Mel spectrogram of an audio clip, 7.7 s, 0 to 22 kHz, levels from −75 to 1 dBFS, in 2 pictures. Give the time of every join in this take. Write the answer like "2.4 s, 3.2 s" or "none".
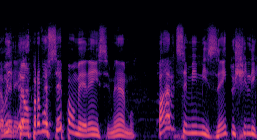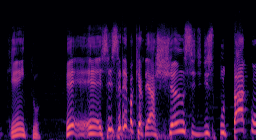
6.0 s

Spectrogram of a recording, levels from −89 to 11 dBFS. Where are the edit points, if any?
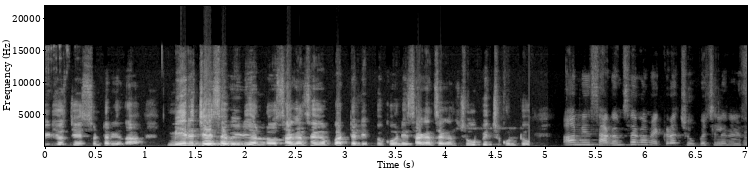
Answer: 5.0 s

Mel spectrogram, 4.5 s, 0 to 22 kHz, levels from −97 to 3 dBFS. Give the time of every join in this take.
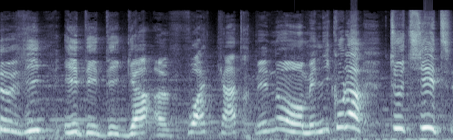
2.6 s

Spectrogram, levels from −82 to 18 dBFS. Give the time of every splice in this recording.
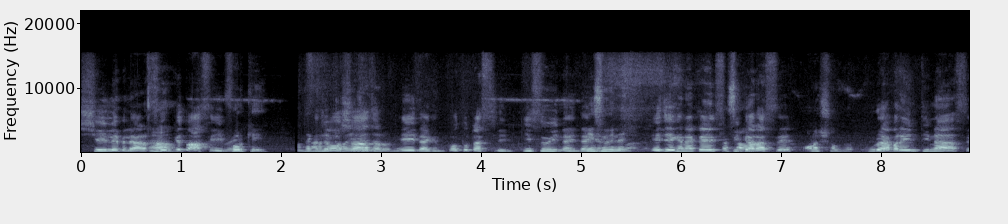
2.1 s

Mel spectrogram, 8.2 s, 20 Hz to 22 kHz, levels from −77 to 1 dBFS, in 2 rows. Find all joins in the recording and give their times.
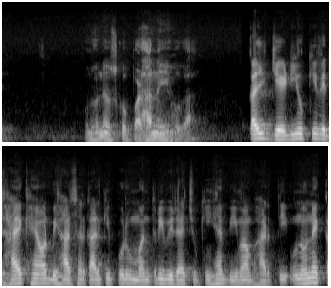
2.9 s

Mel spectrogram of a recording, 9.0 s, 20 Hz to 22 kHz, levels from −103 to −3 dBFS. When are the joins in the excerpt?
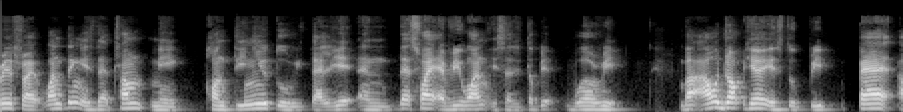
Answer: none

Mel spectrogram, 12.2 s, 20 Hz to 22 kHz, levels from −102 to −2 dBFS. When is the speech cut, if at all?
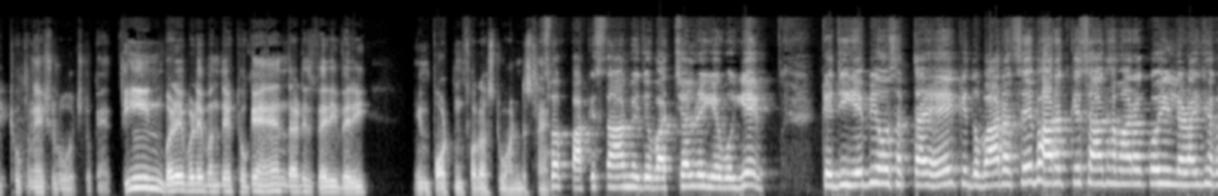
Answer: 5.4 s

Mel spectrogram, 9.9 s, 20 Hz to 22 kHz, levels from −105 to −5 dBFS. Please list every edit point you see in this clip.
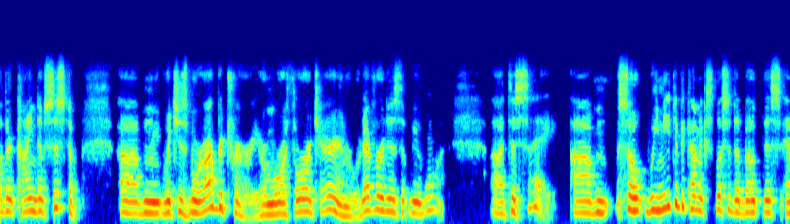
none

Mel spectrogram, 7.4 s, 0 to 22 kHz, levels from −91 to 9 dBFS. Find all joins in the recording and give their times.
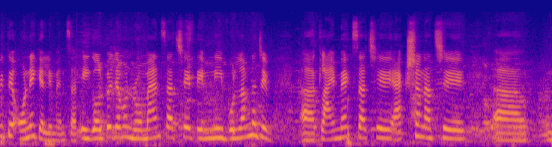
1.0 s

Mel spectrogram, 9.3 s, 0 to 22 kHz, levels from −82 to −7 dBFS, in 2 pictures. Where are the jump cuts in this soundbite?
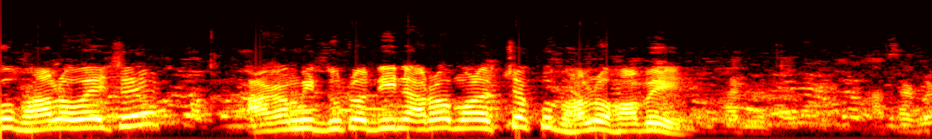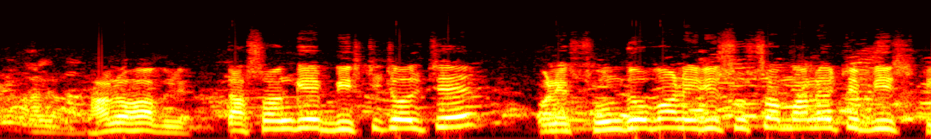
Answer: none

